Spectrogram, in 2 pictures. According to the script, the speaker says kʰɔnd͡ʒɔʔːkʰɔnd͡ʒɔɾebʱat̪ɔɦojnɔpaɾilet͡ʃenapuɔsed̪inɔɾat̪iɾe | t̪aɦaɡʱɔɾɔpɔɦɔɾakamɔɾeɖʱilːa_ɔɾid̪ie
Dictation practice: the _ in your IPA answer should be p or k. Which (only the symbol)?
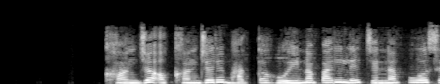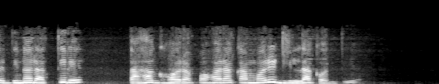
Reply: k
